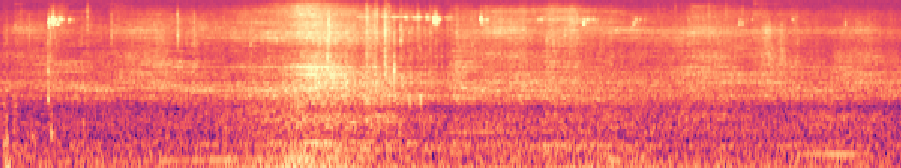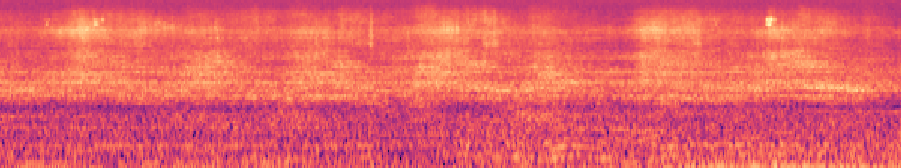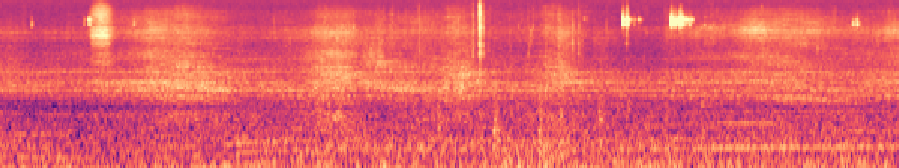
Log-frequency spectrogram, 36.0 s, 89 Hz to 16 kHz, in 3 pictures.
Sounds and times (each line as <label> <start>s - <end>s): navigating his van 0.0s - 11.5s
navigating his van 21.1s - 26.0s
navigating his van 28.7s - 36.0s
